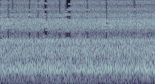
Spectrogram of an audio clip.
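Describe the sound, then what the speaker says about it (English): A small waterfall pours steadily into a culvert, a dense, even rushing wash with no breaks, fairly close and moderately quiet. "this cool waterfall coming down, going into a culvert"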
